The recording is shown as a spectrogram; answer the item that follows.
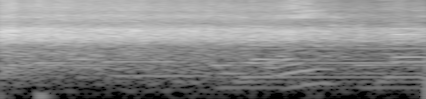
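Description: Live audience laughing at a punchline, the crowd noise slowly dying down.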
